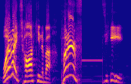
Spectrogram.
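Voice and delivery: loud, high-pitched yell at himself; exasperated outburst. Real, not acted. Co-host correcting his own tier placement, exasperated outburst. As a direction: yell it out, overruling your own words.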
